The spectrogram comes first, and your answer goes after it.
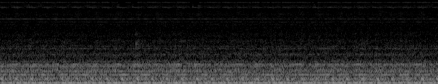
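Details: Hotpoint washing machine: steady low rumble with a loose rattle, about three beats a second, while the drum turns; abnormal noise, cause unclear.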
